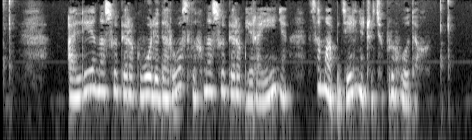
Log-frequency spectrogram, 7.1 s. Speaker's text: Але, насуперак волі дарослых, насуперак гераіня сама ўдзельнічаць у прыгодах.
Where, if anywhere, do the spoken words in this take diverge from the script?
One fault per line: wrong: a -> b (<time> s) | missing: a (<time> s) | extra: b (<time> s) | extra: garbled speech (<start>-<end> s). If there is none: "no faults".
no faults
